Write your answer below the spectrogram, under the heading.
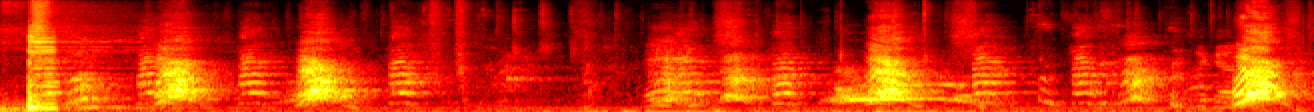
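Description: Several dogs bark repeatedly in short, overlapping bursts, with occasional yips and whimpers, a kennel full of dogs at an SPA animal shelter in Tilloy-les-Mauflaines near Arras, under a steady low hum.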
